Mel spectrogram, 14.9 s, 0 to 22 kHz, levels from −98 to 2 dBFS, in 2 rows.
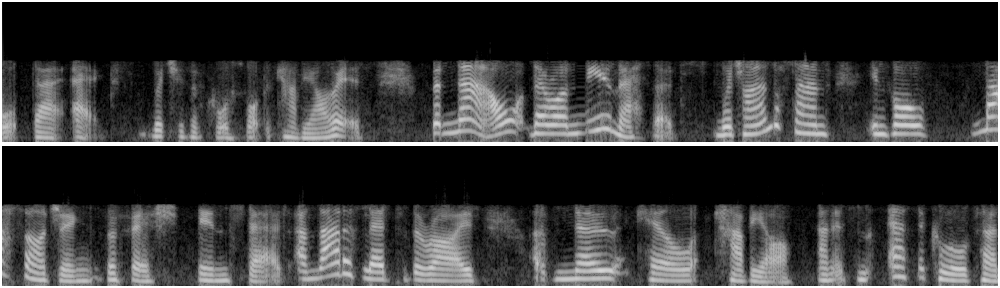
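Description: Speech with faint room noise about 24 dB below it, heavily coloured throughout by the G.723.1 codec. Nothing above 4 kHz survives, and the coarse 30 ms frames leave the voice muffled and hoarse with smeared consonants, which fits a rate near 6.3 kbit/s. VoIP packet loss concealed by the speech codec occurs at 4.31–4.57 s and 11.48–11.57 s. At each point the decoder stretches its last pitch and filter into a fading buzzy tone or coloured noise across gaps of 60 ms and 30 ms, matching two lost frames and then one. The speech stays weak for a short while after each gap.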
